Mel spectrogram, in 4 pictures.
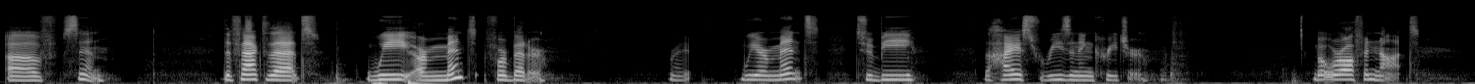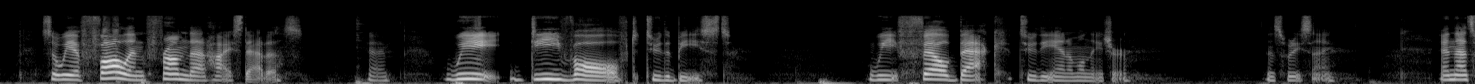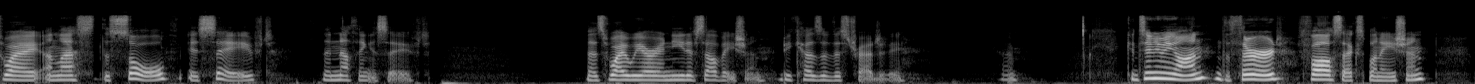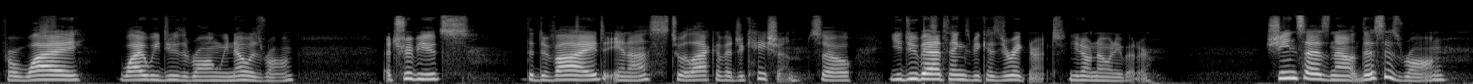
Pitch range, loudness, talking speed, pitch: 190-230 Hz, -20 LUFS, 120 wpm, 210 Hz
